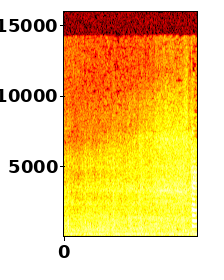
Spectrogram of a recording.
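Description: Several racing boats' two-stroke outboard engines running together at full throttle, a steady engine note over a rushing hiss that brightens toward the end as the boats reach the start line.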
